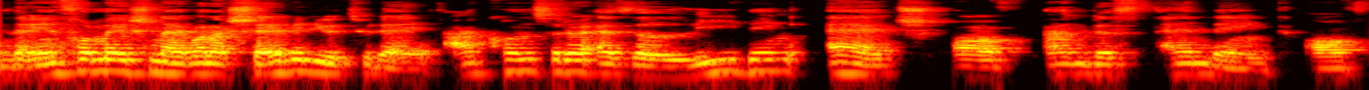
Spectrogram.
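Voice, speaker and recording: A man with a Czech accent talks at a fairly slow pace and a fairly high pitch. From Czech Republic, Prague. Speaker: life coach. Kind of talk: motivational talk. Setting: live stream. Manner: halting.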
